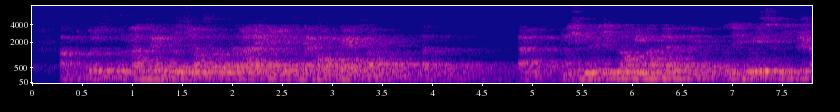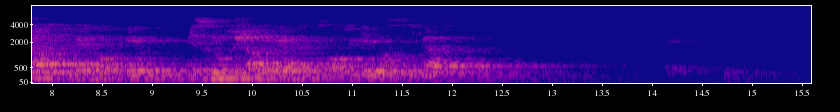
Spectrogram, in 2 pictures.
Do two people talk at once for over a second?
Yes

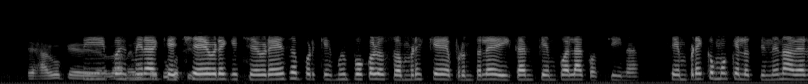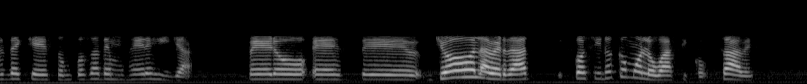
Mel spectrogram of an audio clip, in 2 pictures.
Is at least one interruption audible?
Yes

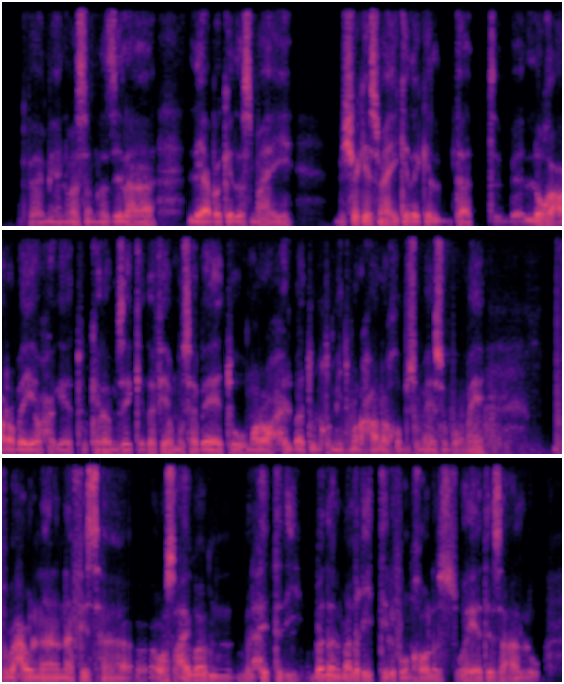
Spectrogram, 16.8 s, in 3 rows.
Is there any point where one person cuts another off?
No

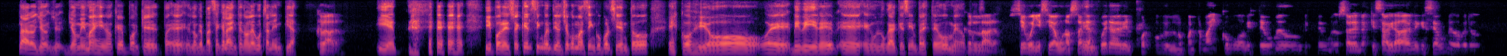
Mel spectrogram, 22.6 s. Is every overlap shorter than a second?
Yes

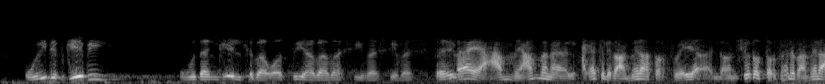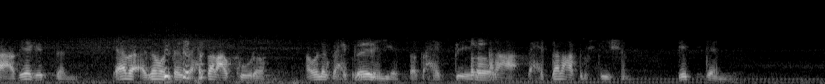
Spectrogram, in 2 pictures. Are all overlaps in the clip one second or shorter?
Yes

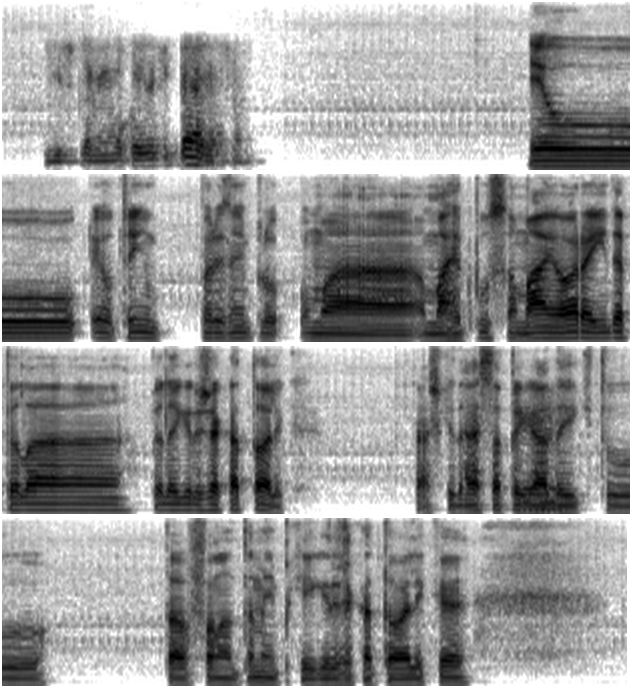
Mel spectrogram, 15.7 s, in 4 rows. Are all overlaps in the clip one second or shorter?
Yes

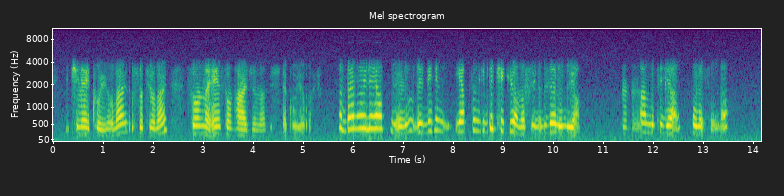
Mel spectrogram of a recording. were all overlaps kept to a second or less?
Yes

